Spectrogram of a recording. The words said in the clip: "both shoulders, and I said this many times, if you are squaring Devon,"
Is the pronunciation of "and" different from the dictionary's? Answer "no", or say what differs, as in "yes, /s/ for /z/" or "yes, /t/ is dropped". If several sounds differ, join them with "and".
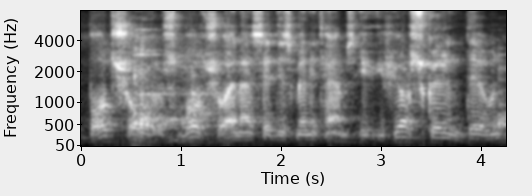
yes, /l/ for /n/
